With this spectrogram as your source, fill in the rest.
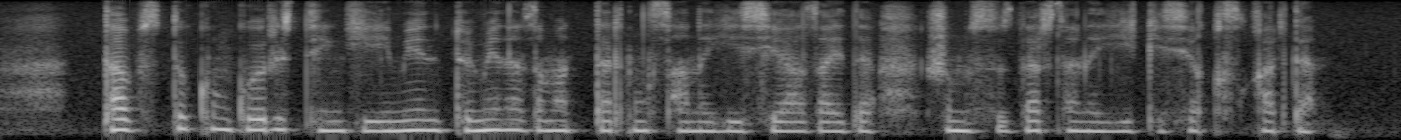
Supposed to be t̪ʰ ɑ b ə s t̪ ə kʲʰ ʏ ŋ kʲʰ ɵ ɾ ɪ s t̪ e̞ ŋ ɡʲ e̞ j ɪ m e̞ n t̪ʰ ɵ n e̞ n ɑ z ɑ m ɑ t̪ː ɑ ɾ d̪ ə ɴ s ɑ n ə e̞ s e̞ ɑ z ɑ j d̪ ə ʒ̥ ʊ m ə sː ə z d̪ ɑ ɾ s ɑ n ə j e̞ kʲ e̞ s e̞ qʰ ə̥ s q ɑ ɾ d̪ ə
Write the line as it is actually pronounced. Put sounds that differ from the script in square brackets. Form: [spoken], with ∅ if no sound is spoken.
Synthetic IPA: t̪ʰ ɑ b ə s t̪ ə kʲʰ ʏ ŋ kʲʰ ɵ ɾ ɪ s [d̪] e̞ ŋ ɡʲ e̞ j ɪ m e̞ n t̪ʰ ɵ [m] e̞ n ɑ z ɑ m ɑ t̪ː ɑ ɾ d̪ ə ɴ s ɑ n ə e̞ s e̞ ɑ z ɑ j d̪ ə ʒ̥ ʊ m ə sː ə z d̪ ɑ ɾ s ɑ n ə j e̞ kʲ e̞ s e̞ qʰ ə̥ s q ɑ ɾ d̪ ə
